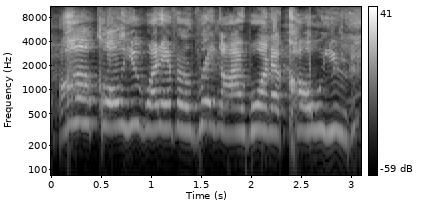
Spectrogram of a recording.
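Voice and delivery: high, loud mock-angry outburst; defiant retort. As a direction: hurl it defiantly mid-scuffle. Defiant shouting during a scuffle.

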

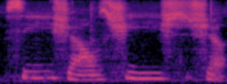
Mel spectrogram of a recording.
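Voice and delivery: breathy whisper, very soft. Shown as a demonstration. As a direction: whisper the tongue twister. Whispering a tongue twister.

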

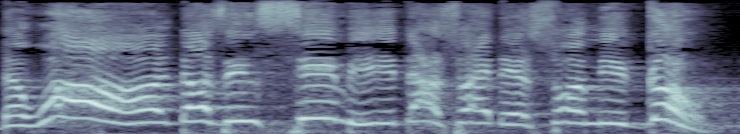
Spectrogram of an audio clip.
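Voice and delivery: high, shouted proclamation with drawn-out words; loud, slow, impassioned preacher's declamation; full-force preaching. Acted. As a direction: thunder it out as a divine promise.

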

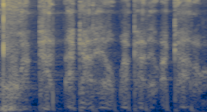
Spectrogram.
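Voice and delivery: hushed thankful gasp of relief; relieved whisper. Retold or imitated. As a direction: whisper it like help just arrived.

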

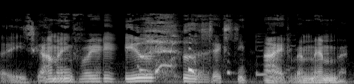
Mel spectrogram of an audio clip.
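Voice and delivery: a hint of a creepy old prophet; devil voice. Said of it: "Do the devil thing".

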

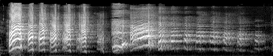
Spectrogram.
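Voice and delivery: long, high laughing fit; long helpless laugh. Real, not acted. Laughing at her own story, long helpless laugh. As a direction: laugh until you can't stop.

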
